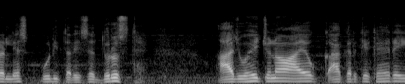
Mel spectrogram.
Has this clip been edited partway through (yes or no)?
no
